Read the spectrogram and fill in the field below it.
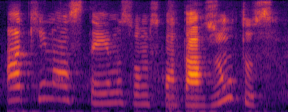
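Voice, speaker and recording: A Brazilian woman teacher with a bright, high voice explains a lesson step by step. She speaks slowly and clearly and leans hard on the stressed syllables. A faint hiss sits under the recording. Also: lively intonation. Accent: Brazilian Portuguese.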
